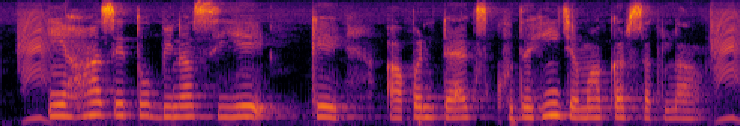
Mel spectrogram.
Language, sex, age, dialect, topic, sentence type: Bhojpuri, female, 25-30, Western, banking, statement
